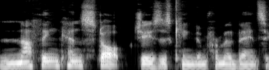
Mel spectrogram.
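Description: Speaking fairly slowly, a man talks with an Australian accent. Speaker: pastor. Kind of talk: sermon. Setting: online church video.

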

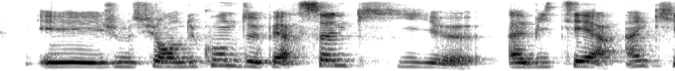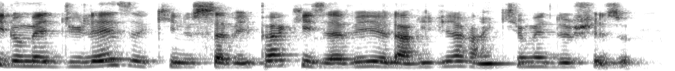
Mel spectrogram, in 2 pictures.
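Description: Over noticeable background noise, a woman talks at a medium pitch and a moderate pace. Her pitch swings very widely. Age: 30s. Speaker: cycling commuter, mother of two. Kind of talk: casual chat.

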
